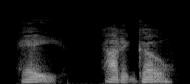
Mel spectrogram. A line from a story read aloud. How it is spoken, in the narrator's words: he asked in his smoky, smooth voice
